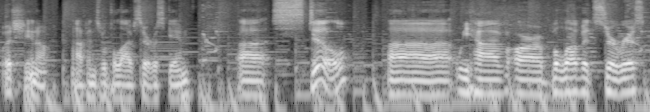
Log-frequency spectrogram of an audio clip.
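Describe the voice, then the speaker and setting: A man's voice: lowish voice, unhurried. Rambling male streamer over background music. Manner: self-deprecating, rambling, sweary. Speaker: live streamer. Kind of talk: casual chat, game stream commentary. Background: cartoonish upbeat game music.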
